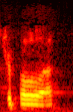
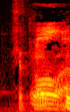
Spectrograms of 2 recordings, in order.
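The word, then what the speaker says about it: Tripoli: It's pronounced Tripola. – Tripola. – It's pronounced not the way that it actually looks.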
